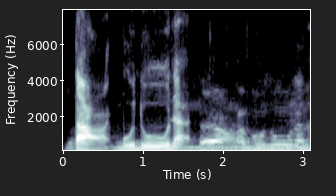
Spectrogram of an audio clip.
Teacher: عین کو درمیان حلق سے ادا کرنا ہے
